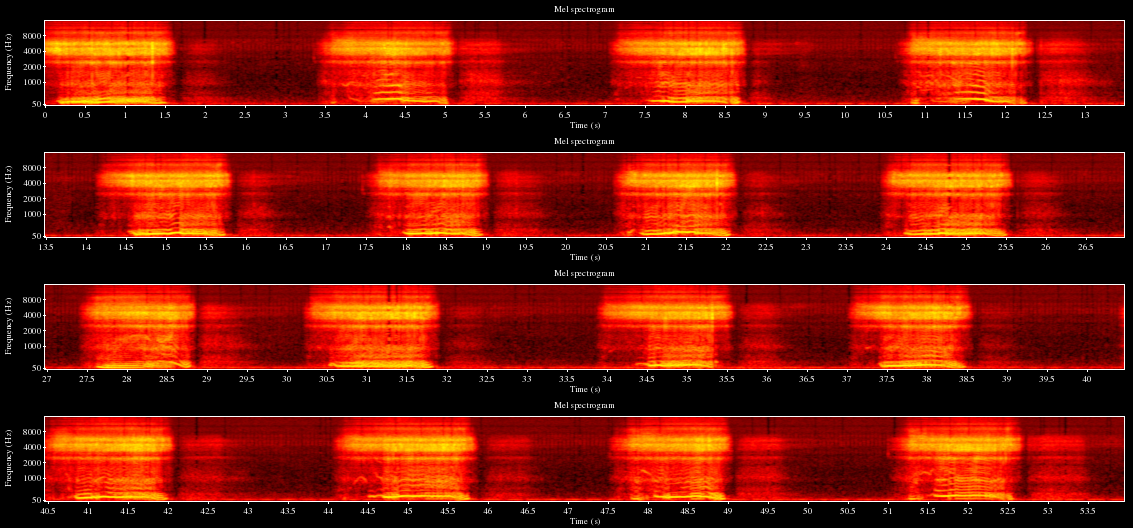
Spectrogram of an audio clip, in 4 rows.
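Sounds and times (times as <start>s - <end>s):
woman snoring: 0.0s - 1.7s, 3.4s - 5.8s, 7.1s - 8.8s, 10.7s - 13.1s, 14.1s - 15.9s, 17.5s - 19.1s, 20.6s - 22.2s, 24.0s - 25.7s, 27.4s - 29.2s, 30.2s - 32.0s, 33.9s - 36.2s, 37.0s - 38.6s, 40.4s - 42.4s, 44.1s - 46.0s, 47.6s - 49.7s, 51.0s - 53.6s.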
